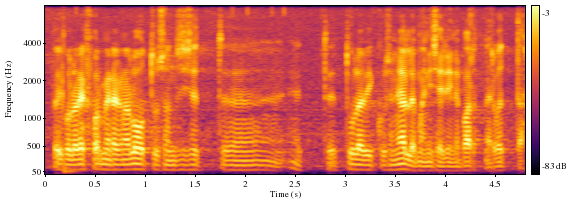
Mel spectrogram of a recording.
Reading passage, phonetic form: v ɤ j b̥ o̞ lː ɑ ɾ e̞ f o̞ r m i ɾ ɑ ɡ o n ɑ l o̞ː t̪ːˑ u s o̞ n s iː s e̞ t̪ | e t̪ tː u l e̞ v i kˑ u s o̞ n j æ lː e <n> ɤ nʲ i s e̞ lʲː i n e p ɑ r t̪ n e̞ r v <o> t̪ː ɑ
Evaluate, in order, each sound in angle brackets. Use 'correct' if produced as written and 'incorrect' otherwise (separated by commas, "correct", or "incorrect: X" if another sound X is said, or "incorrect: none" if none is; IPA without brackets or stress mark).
incorrect: m, incorrect: ɤ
